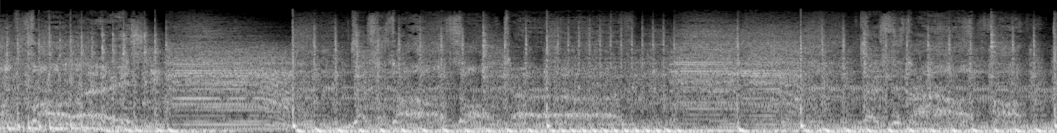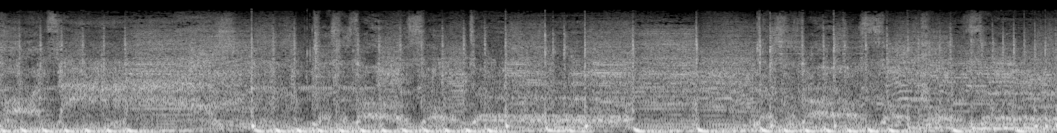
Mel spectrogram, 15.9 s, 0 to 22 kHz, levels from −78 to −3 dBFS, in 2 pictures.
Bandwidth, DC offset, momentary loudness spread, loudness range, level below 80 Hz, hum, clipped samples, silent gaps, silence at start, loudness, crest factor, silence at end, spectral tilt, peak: 15.5 kHz; under 0.1%; 2 LU; 0 LU; -18 dBFS; none; under 0.1%; none; 0 s; -15 LUFS; 10 dB; 0 s; -4 dB/octave; -4 dBFS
